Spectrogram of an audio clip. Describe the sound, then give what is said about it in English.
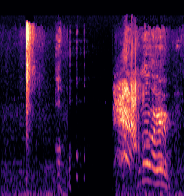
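A single sharp, loud open-hand slap cracks out early as a bouncer slaps a kid's face amid a noisy, crowded background, followed by a brief hush and then loud, excited voices shouting. “And the slap you hear at the end is the bouncer slapping this kid's face.”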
